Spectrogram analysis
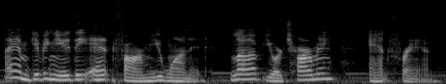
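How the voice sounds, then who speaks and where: A woman's voice: mid-range voice, sing-song, measured pace, soft background music. A woman voicing a breezy, affectionate, clever aunt reading out her letter in a storybook.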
